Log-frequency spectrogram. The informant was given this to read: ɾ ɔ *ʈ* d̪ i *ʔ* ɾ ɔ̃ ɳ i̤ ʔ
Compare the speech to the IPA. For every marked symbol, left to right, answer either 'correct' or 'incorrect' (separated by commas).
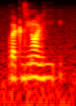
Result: correct, incorrect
